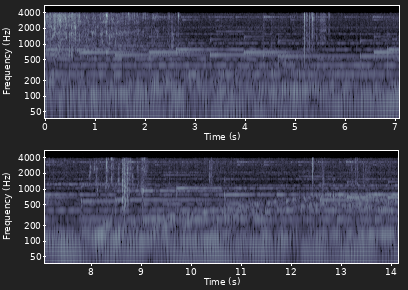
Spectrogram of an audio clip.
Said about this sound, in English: And I pour the water for them. I set a glass down for my father and pour the water.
